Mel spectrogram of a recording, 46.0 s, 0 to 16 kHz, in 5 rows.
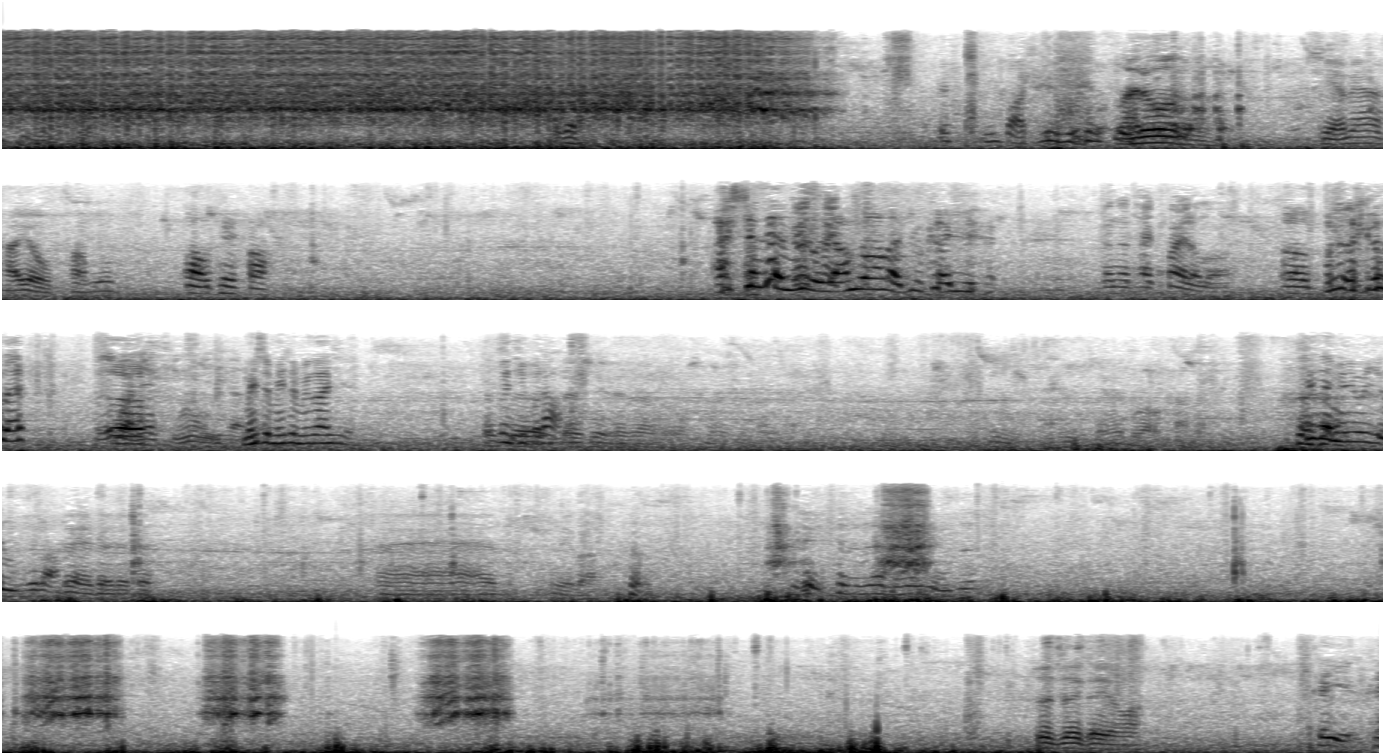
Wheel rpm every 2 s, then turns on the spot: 160, 160, 100, 0, 0, 0, 0, 0, 0, 0, 0, 0, 0, 0, 0, 0, 10, 0, 30, 30, 30, 0, 0.
none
